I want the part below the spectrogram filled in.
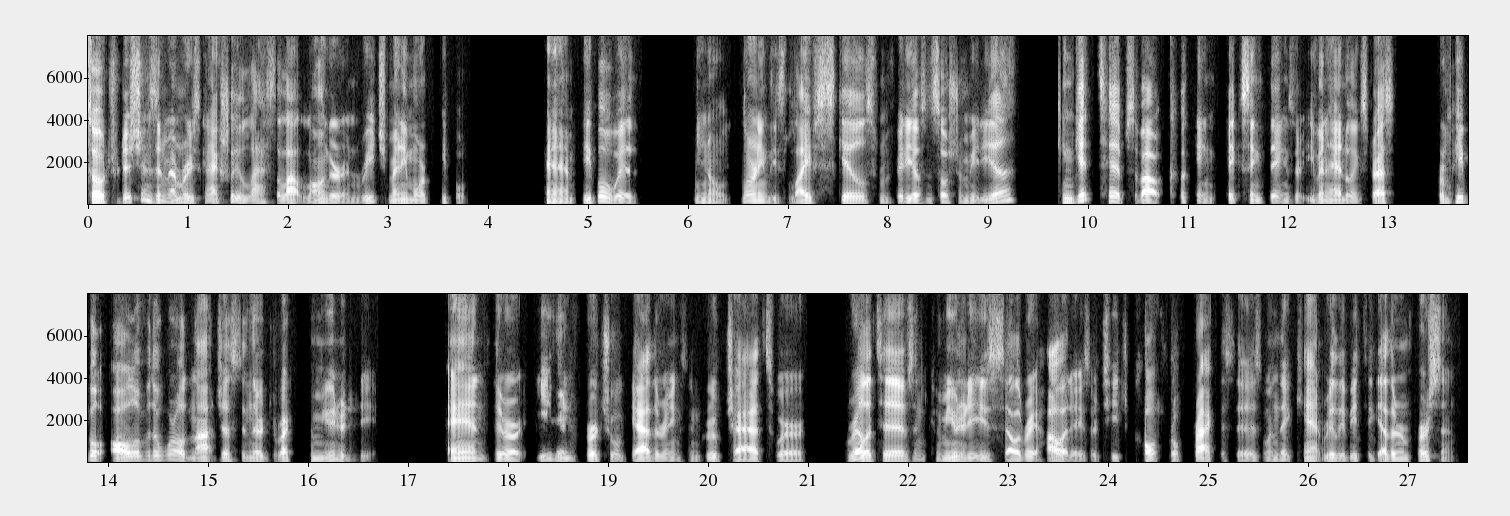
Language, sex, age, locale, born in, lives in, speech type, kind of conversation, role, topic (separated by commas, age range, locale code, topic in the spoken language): English, male, 30-34, en-US, United States, United States, read, expert-assistant, expert, How is knowledge shared between generations?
